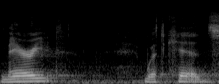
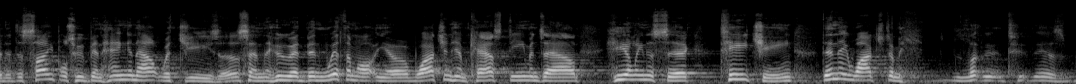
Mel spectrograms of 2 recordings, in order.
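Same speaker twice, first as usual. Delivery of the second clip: ordinary talk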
